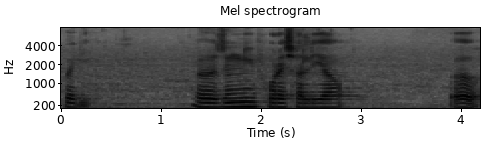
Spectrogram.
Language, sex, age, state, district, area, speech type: Bodo, male, 18-30, Assam, Chirang, rural, spontaneous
